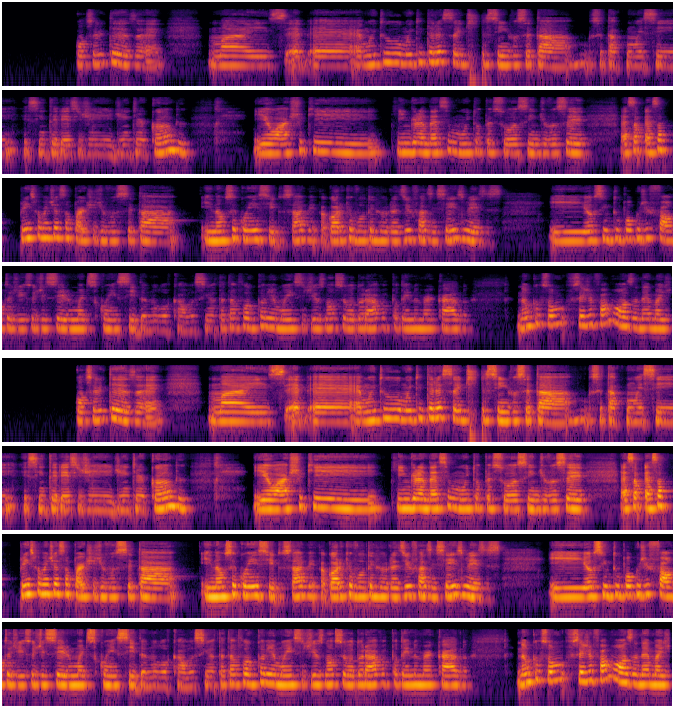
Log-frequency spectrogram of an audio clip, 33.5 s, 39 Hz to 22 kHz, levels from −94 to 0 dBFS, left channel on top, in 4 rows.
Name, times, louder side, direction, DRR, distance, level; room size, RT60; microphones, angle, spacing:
voice 1, 0.9-19.0 19.3-31.3 31.6-33.5, right 8 dB, 80° right, 0.3 m, -28 dB
2.5 x 2.2 x 3.8 m
head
